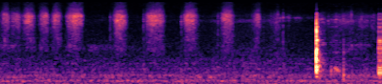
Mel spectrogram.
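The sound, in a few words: rubbing peeled paint Distress Crayon onto paper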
